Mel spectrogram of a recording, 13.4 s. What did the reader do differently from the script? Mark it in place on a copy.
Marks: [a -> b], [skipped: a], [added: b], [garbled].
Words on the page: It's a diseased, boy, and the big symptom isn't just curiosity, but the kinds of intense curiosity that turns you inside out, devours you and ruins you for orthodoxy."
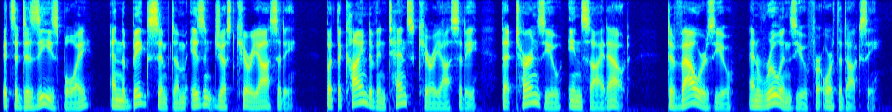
It's a [diseased, -> disease] boy, and the big symptom isn't just curiosity, but the [kinds -> kind] of intense curiosity that turns you inside out, devours you and ruins you for orthodoxy."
